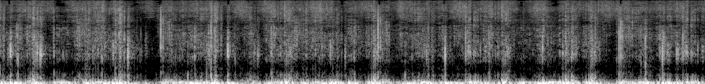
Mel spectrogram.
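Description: Fingertips scratch and rub the fabric of a red felt Christmas stocking with a white faux-fur cuff, soft, hollow and apparently empty. The result is a steady, muffled, low scratching and rustling with brief brighter flicks of texture, continuing without clear pauses.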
